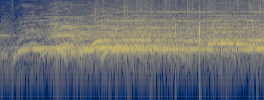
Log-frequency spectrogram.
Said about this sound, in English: Oh, there's three people who screamed really loud.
